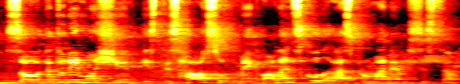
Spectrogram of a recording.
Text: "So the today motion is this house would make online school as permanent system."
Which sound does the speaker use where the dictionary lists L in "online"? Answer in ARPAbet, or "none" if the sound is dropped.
L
